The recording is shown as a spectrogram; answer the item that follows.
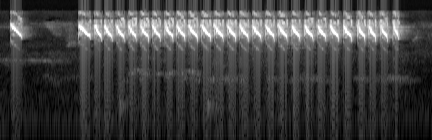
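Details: White-eye whose strange song is said to fire up rivals: one high chirp, a short pause, then a long steady string of about twenty-five quick descending whistled notes lasting five seconds.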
